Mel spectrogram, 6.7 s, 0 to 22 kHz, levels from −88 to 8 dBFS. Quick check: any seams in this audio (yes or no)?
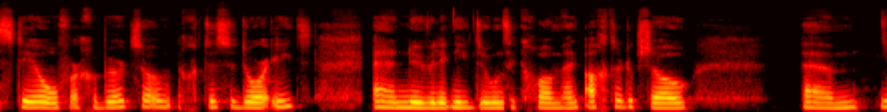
yes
